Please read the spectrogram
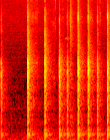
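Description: Chalk tapping and clicking on a blackboard while symbols are written: a run of about seven sharp, irregular taps starting about half a second in.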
